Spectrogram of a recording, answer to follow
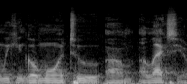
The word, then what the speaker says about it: Alexia: on, and then we can go more into Alexia, right? Am I saying it correctly? Yes, Alexia.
